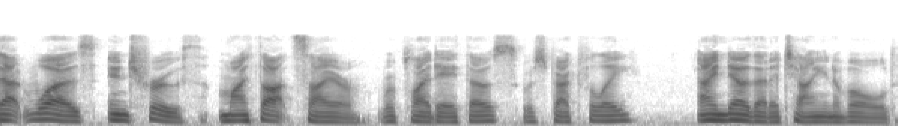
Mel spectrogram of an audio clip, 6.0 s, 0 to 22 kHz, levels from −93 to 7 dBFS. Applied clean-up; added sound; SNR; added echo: none; none; none; none.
